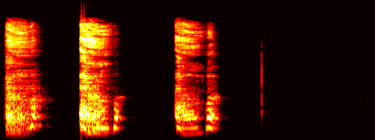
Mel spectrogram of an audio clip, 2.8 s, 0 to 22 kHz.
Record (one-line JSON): {"three_cough_length": "2.8 s", "three_cough_amplitude": 32711, "three_cough_signal_mean_std_ratio": 0.4, "survey_phase": "beta (2021-08-13 to 2022-03-07)", "age": "45-64", "gender": "Female", "wearing_mask": "No", "symptom_cough_any": true, "symptom_runny_or_blocked_nose": true, "smoker_status": "Never smoked", "respiratory_condition_asthma": false, "respiratory_condition_other": false, "recruitment_source": "Test and Trace", "submission_delay": "2 days", "covid_test_result": "Positive", "covid_test_method": "RT-qPCR", "covid_ct_value": 20.2, "covid_ct_gene": "N gene"}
